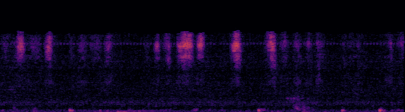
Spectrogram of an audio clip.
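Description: Whiteboard marker writing on a whiteboard: faint, short strokes coming irregularly as letters are formed.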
